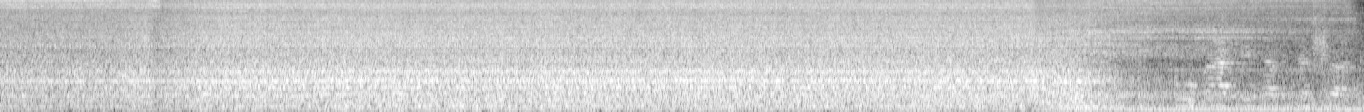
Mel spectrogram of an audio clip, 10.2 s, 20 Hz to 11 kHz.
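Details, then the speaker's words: Ford/Mercury V6 idling with lean codes P0171 and P0174; a loud steady hiss from a collapsed part leaking vacuum cuts out abruptly when the hole is plugged with a finger. "whatever so we heard the vacuum leak with my finger plug in the hole so I'll pull that off"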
